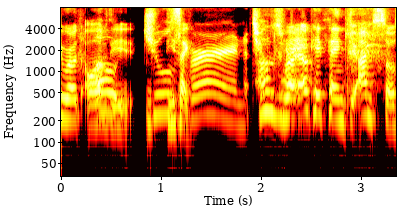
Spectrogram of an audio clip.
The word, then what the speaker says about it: Jules Verne: Did you say Javin? I don't know how Americans pronounce it. I'm so sorry. 20,000 Leagues Under the Sea. Yeah. And he wrote all of Jules Verne. Jules Verne.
